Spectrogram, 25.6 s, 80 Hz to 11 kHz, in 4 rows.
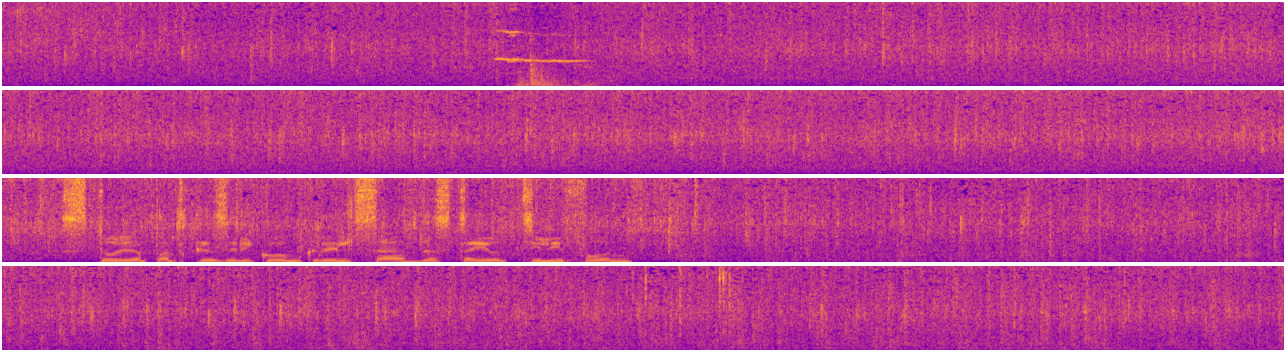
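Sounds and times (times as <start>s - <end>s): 
steady rain falling at night: 0.0s - 25.6s
brief sharp noise: 2.5s - 5.0s
speech: 13.3s - 16.3s.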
